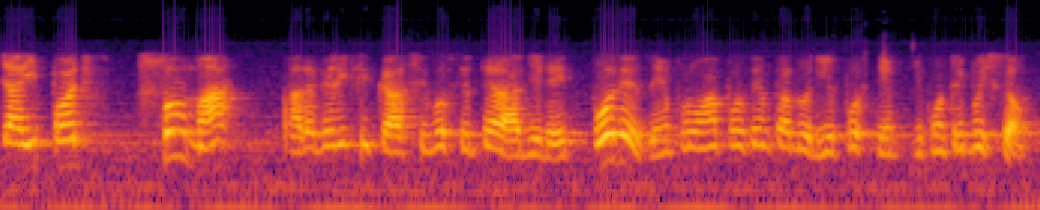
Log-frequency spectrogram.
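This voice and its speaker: A lawyer, answering callers' questions on a radio call-in show in a measured, explanatory way. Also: male voice, a little high, breathy edge. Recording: phone-like radio line.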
